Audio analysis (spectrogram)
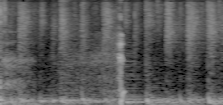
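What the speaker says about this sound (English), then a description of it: "I got the hiccups" A single sharp hiccup from a man, one brief abrupt catch in the throat standing out near the middle of a quiet stretch with faint background game sounds.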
